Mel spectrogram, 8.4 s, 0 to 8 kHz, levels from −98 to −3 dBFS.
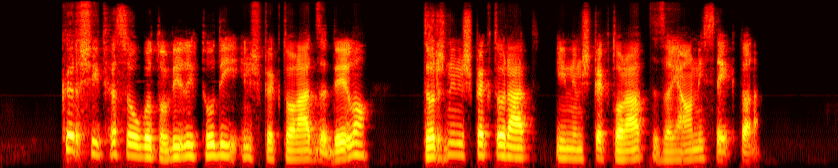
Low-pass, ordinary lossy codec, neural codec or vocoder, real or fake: none; none; codec, 16 kHz, 0.5 kbps, X-Codec, HuBERT features, trained on LibriSpeech; fake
